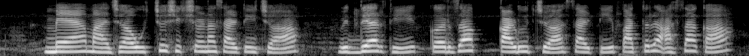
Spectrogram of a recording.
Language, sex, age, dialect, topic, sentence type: Marathi, female, 18-24, Southern Konkan, banking, statement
